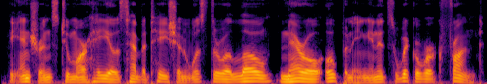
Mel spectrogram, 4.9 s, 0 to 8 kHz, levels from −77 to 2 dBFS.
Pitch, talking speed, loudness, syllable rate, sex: 90 Hz, 195 wpm, -16 LUFS, 5.7 syllables/s, male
